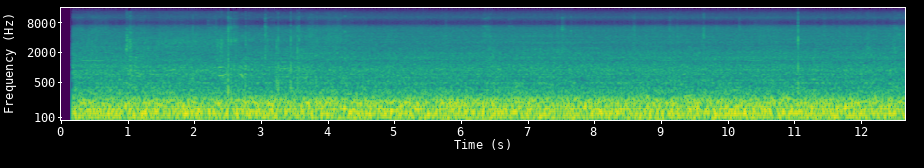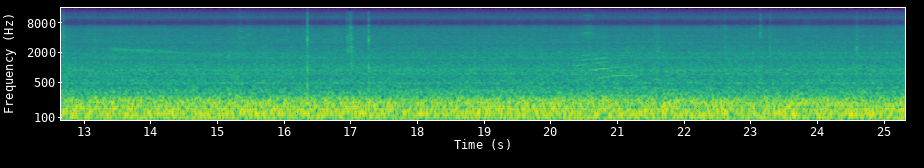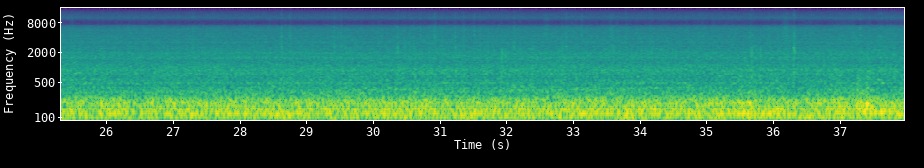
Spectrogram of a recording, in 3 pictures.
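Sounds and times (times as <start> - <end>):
electric train rumble inside carriage: 0.2 - 37.9
faint squeal: 13.4 - 14.6.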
